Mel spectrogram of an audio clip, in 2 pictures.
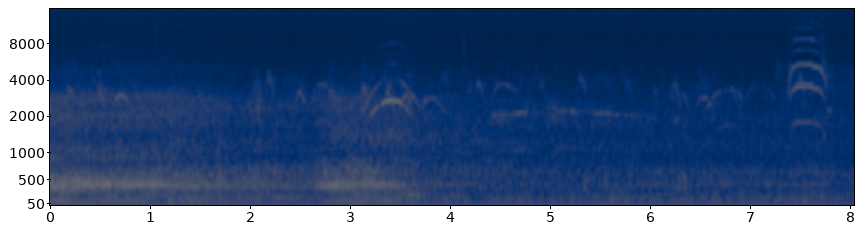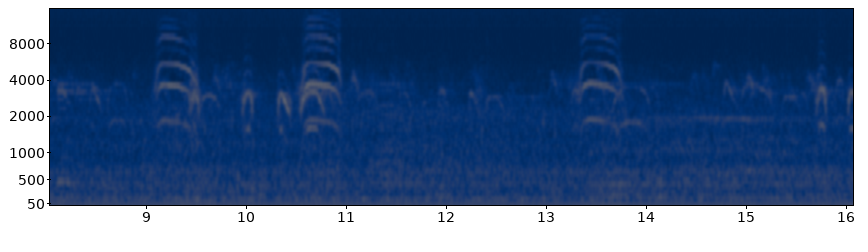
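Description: Small birds chirping in short, high, arched notes, four louder ones spaced a second or two apart in the second half, over quiet outdoor background. A low hum fades away over the first few seconds.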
